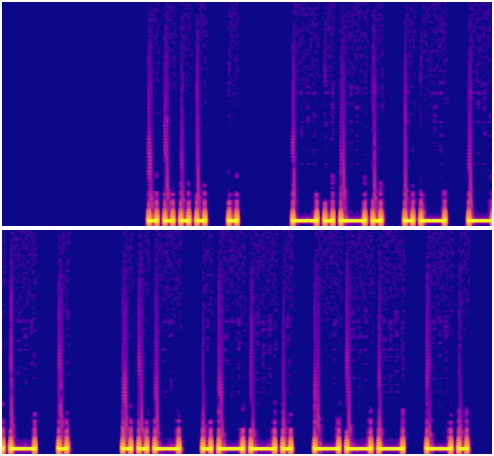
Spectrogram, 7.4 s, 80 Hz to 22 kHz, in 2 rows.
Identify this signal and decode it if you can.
Morse code, heard as a keyed tone, about 20 wpm, 700 Hz. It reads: HE CAME UPON
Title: Sentences from Top 1100 Words 20wpm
